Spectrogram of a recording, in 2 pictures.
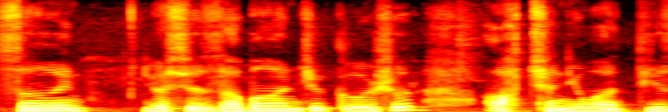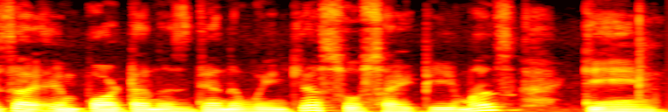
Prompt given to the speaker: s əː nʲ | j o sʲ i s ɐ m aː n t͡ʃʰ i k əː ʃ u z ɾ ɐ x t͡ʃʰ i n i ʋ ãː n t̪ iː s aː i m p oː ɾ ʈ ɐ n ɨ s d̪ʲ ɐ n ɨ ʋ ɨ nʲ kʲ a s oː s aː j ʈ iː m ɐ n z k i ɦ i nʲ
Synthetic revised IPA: s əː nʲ | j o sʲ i z ɐ b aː n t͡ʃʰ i k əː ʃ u ɾ ɐ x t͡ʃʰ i n i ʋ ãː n t̪ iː z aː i m p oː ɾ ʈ ɐ n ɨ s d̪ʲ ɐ n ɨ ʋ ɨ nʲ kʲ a s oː s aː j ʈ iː m ɐ n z k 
